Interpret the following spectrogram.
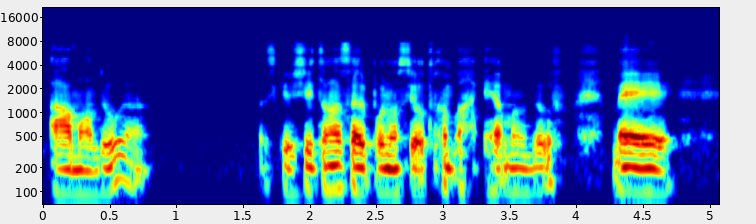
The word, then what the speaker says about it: Armando: jours de quelqu'un qui s'appelle Armando il se prononce Armando parce que j'ai tendance mais moi c'est pareil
